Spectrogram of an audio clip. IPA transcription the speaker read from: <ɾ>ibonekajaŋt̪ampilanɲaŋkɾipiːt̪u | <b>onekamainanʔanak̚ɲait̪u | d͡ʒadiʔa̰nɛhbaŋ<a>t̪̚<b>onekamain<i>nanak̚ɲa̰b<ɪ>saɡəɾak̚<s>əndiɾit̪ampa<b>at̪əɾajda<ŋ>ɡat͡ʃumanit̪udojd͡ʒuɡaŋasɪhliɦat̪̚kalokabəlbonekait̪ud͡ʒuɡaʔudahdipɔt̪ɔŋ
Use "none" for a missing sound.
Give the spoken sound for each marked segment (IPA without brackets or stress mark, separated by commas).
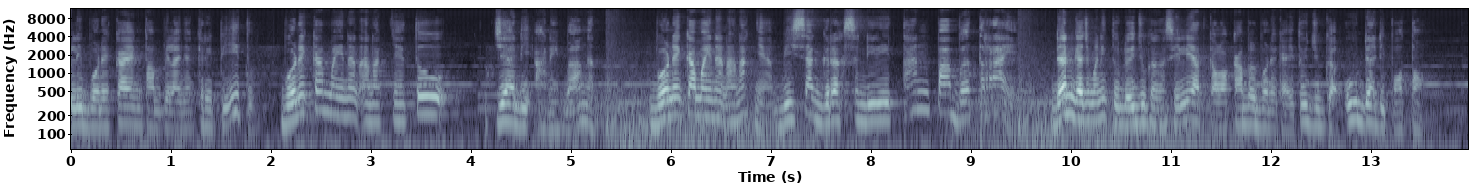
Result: l, b, ə, b, a, i, s, b, n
